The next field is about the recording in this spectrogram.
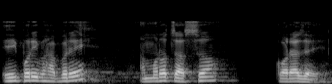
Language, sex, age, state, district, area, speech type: Odia, male, 60+, Odisha, Kandhamal, rural, spontaneous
